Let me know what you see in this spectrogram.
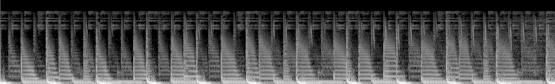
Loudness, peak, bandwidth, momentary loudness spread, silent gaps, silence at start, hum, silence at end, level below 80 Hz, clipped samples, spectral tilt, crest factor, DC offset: -13 LUFS; 0 dBFS; 13 kHz; 3 LU; none; 0 s; none; 0 s; -12 dBFS; under 0.1%; -6.5 dB/octave; 10 dB; under 0.1%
